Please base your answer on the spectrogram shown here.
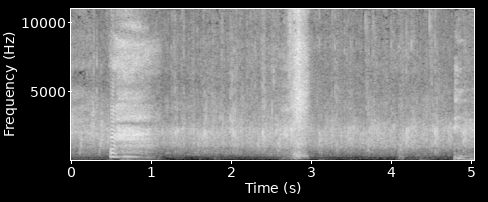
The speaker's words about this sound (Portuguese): Esta salva de palmas não é para mim e eu gostava que ela fosse assim com mais entusiasmo.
